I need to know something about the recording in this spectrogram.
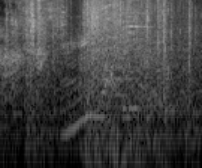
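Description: A fiery explosion bursts with a loud boom.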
